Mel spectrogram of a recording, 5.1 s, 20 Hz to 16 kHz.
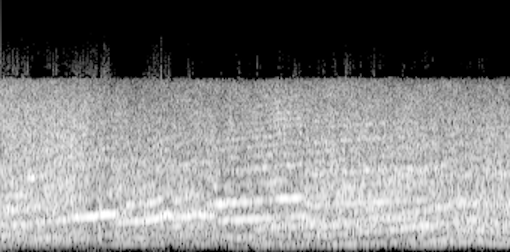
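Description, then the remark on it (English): Race car engines roar past on a track in Monaco during practice three, heard from about 20 feet away, a loud continuous drone whose pitch climbs and sweeps as cars go by, with no voices. “The cars are definitely noisier.”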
